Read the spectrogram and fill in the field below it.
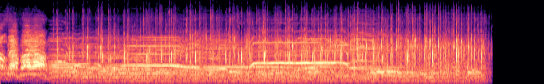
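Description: A crowd claps hands rapidly.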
